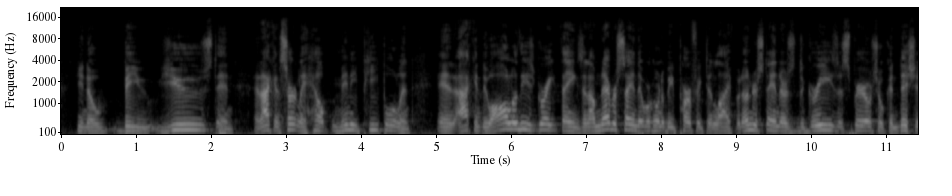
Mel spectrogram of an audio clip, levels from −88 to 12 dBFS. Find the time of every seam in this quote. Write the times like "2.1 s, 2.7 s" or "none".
none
